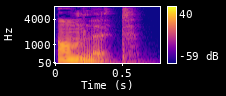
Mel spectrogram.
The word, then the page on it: omelette: British English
